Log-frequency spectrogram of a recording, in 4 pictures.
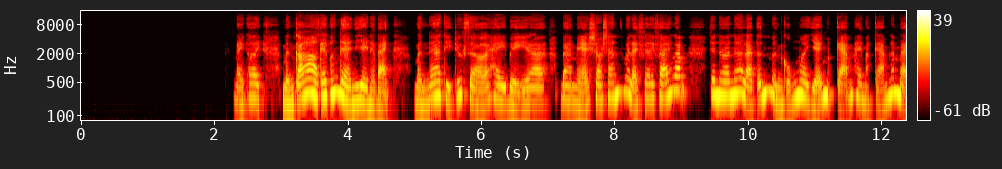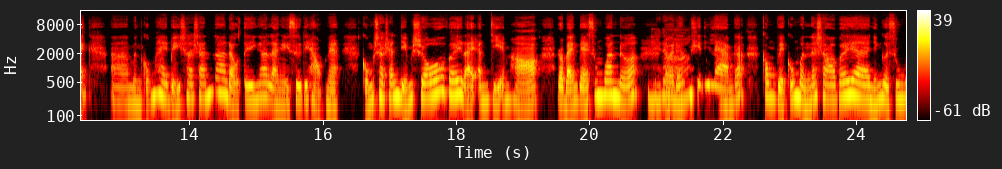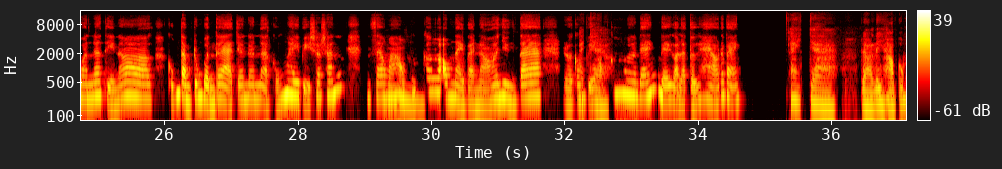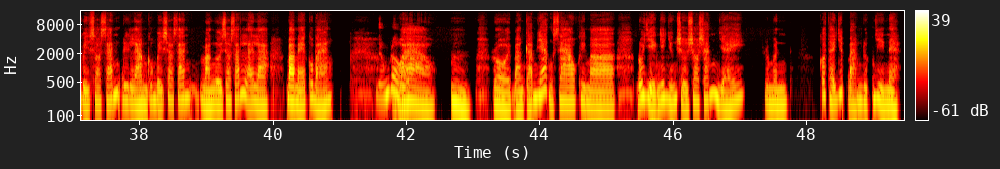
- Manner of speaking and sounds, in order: tapping; other background noise; static; distorted speech; "người" said as "ừn"; "cái" said as "ứn"
- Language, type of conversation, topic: Vietnamese, advice, Làm sao để vượt qua cảm giác mặc cảm khi bị cha mẹ so sánh và phê phán?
